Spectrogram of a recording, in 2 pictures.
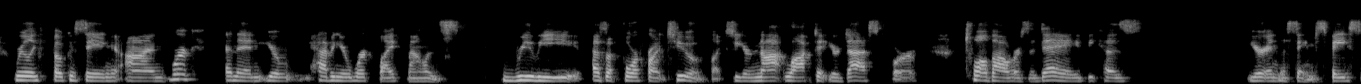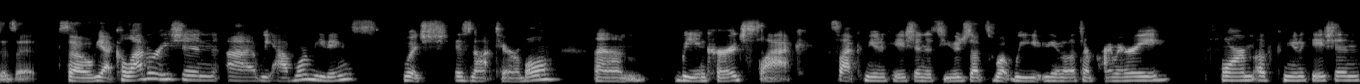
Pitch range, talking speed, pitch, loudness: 165-205 Hz, 150 wpm, 185 Hz, -24 LUFS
